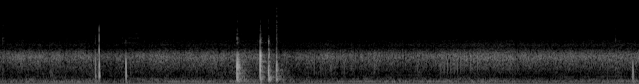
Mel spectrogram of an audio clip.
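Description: A few light clicks and taps as a small tinted glass sample is handled and slid into the slot of a handheld solar transmission meter, one about a second in and a quick cluster about two and a half seconds in, over a steady room hiss.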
